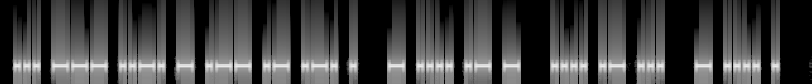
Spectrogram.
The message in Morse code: SOFTWARE THAT HAS THE

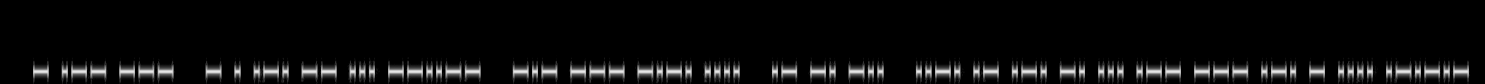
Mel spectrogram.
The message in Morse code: TWO TERMS, KOCH AND FARNSWORTH.

